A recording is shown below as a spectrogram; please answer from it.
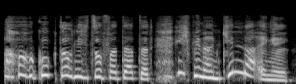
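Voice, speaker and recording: A woman voicing a cheerful little child angel with a delicate, high voice who speaks overly clearly. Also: sing-song, fairly quick, dry recording, studio quality. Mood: bright, eager.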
